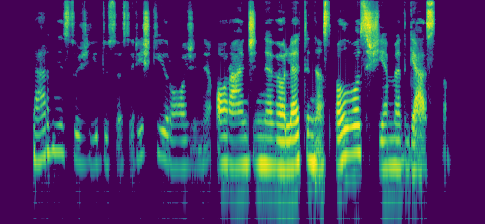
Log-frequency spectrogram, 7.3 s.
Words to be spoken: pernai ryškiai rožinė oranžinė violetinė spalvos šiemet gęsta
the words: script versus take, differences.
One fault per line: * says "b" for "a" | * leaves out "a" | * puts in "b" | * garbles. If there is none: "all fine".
* puts in "sužydusios"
